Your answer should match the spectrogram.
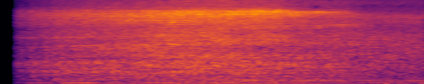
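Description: A car passing close by on the road, its engine and tyre noise swelling and then fading away.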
